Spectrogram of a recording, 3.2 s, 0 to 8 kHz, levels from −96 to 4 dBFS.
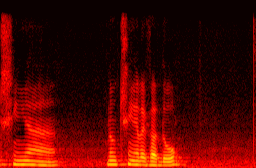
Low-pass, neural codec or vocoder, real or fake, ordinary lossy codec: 7.2 kHz; codec, 16 kHz, 2 kbps, FunCodec, trained on Chinese and English, 25 frames a second; fake; none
